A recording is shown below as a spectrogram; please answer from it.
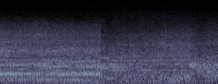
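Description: Superbike racing motorcycles running at high revs on the track, heard as a steady engine drone whose pitch shifts slightly about a second in.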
